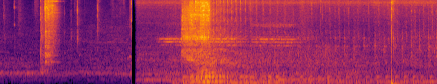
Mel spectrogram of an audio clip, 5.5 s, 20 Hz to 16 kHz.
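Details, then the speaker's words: Honda CG 125 single-cylinder engine after oil-starvation repair with tappets adjusted: starts and idles with a lighter, regular top-end tick, much improved but not fully gone; low oil is blamed for worn pushrods, and rocker pins, cam gear and bearings may also be damaged. "यह bike start हो चुकी है आप आवाज भी सुन सकते हैं पहले से बहुत ज्यादा बेहतर हुई है 100% कंप्लीट नहीं ई"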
